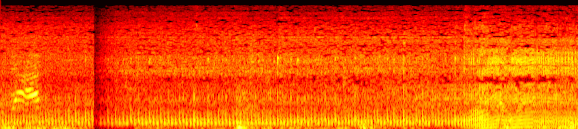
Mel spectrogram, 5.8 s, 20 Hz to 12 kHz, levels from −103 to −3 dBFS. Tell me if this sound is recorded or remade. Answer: recorded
